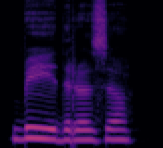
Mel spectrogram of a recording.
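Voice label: "bidros", female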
